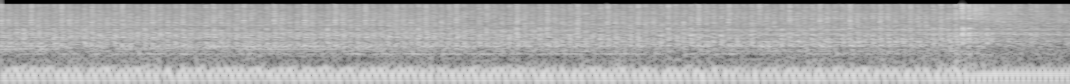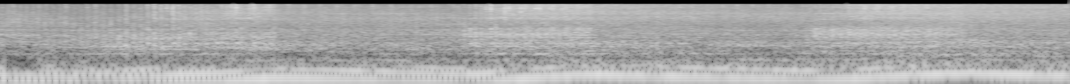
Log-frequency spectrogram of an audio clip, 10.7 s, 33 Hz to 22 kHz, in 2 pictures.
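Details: 1991 Chevrolet D20 with a freshly assembled Maxion S4T Plus diesel, after tank cleaning and service: deep, steady clatter settling into an even idle with no misses or knocks; healthy.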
